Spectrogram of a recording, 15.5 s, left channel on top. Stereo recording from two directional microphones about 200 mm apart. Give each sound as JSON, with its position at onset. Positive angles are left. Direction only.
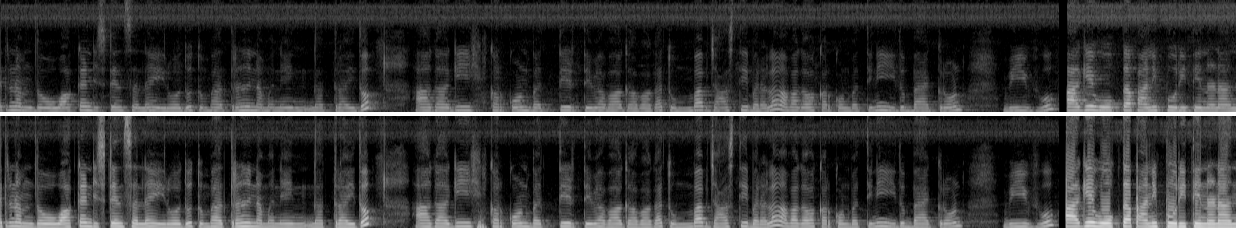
{"t": 0.0, "sound": "speech", "side_deg": -40}
{"t": 13.3, "sound": "a woman's voice", "side_deg": -55}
